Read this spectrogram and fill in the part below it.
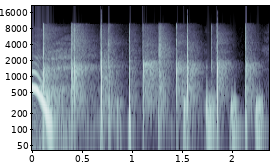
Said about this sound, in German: Dafür gibt es erstmal einen kleinen Applaus, würde ich sagen.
